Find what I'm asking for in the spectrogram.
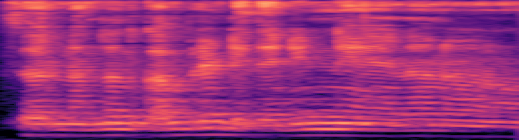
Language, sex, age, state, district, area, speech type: Kannada, male, 60+, Karnataka, Shimoga, rural, spontaneous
